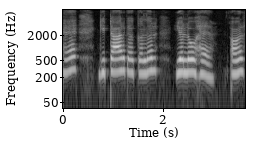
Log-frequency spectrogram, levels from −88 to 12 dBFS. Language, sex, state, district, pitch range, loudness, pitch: Hindi, female, Himachal Pradesh, Shimla, 250-280 Hz, -17 LUFS, 265 Hz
